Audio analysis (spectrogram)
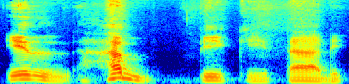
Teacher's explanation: ada dua huruf ba namun terdengar menjadi satu huruf ba saja yang bertasdid idhab bikitabi ya yang terdengar satu pengucapan huruf ba bertasdid saja · Jadi huruf ba yang pertama tak nampak lagi suara pantulannya karena sudah digabungkan, sudah melebur ke huruf ba yang ada di depannya. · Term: Idgham mutamailin, idgham mutamathilain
